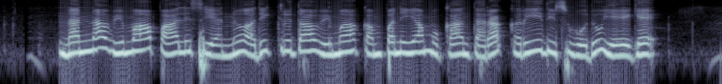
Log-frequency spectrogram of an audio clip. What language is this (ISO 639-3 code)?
kan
